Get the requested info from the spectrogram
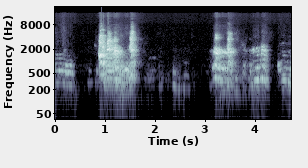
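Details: Blenheim Cavalier King Charles Spaniel puppies from a litter of five born at New Year's to Paris and Spike, in an indoor puppy pen. Two loud, harsh yelping bursts about two seconds apart, with softer murmured voice-like sounds between.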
